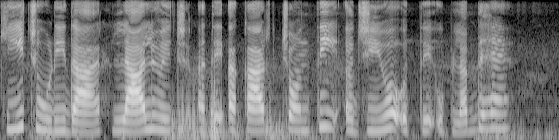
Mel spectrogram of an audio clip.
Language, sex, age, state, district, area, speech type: Punjabi, female, 18-30, Punjab, Hoshiarpur, rural, read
